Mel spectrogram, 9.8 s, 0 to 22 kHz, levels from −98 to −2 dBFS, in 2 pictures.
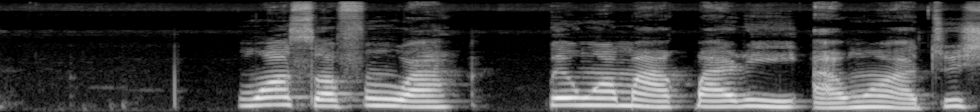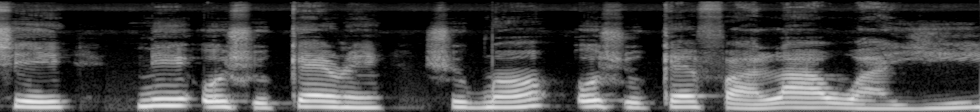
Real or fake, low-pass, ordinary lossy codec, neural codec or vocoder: real; none; none; none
